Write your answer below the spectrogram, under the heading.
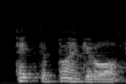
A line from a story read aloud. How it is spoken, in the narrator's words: she screams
